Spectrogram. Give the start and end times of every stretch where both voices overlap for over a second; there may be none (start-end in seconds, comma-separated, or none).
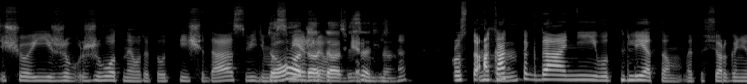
2.6-4.0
